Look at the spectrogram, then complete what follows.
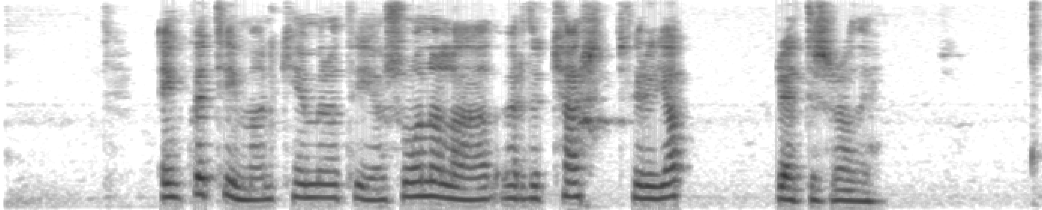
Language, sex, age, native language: Icelandic, female, 50-59, Icelandic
